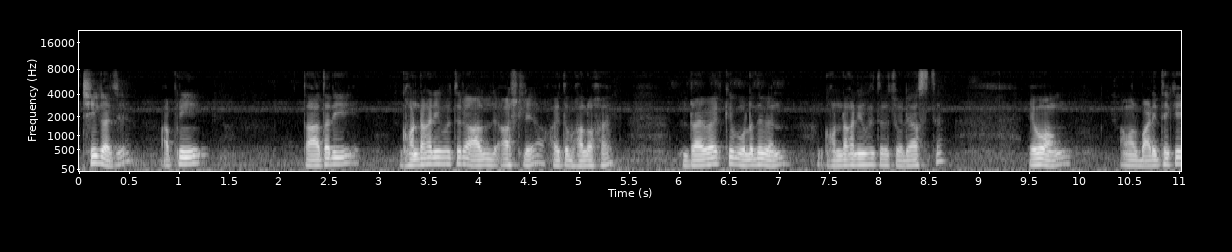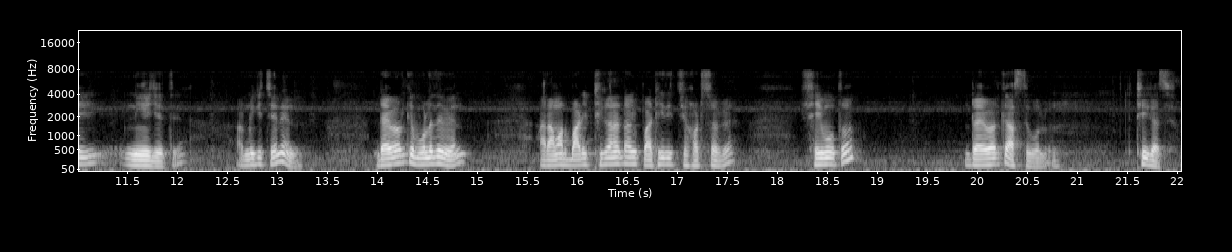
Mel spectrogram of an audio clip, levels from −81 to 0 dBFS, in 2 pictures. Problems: constant background noise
